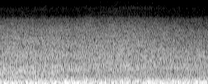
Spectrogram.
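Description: Gulf surf breaking and washing around the legs in shallow water: a steady rush of moving water. Wind buffets the microphone with an uneven low rumble.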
